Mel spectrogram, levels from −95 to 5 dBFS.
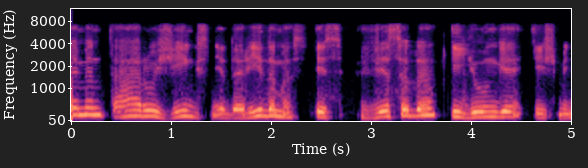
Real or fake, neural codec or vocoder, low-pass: real; none; 7.2 kHz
